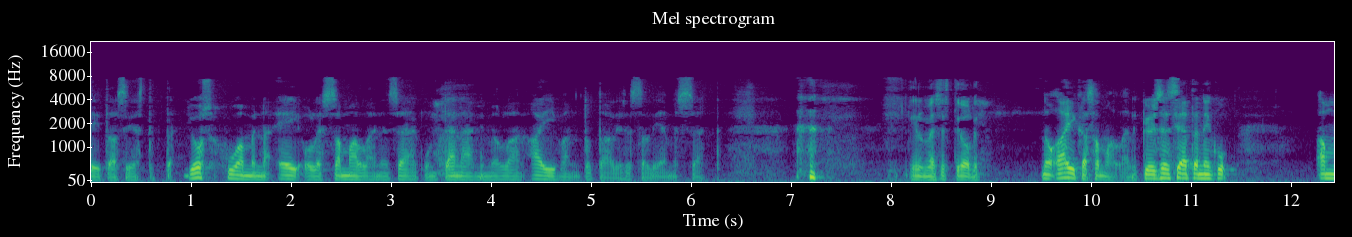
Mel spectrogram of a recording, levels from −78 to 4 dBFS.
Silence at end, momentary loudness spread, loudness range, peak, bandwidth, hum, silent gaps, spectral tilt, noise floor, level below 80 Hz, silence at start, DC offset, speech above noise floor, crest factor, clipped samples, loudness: 0 s; 16 LU; 10 LU; -2 dBFS; 8 kHz; none; none; -7 dB/octave; -48 dBFS; -40 dBFS; 0 s; under 0.1%; 29 dB; 18 dB; under 0.1%; -19 LUFS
